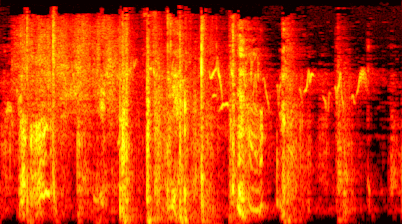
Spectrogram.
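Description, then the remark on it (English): A horse nickers and whinnies while its hooves shuffle and thud irregularly, with short snorting breaths between the calls, as its rider gets off the horse. “Get off your horse.”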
